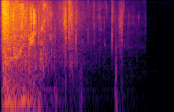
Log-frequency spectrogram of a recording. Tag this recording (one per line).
car
crash
gory
motorcycle
smash
squish
zombie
